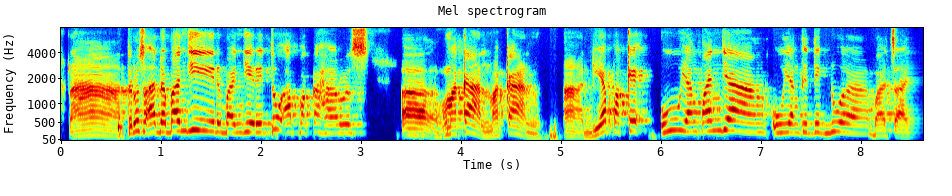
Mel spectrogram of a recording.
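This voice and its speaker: A woman teaching English pronunciation to a class, lively and teasing, drilling words over and over. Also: a little high, a little slow. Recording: dull lo-fi sound.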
